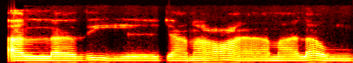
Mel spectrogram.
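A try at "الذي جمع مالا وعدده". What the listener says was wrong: হরকতের যে উচ্চারণগুলি আছে, ওইখানে যেন একটু লম্বা না হয় স্বাভাবিকের থেকে।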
